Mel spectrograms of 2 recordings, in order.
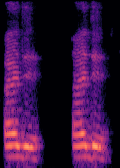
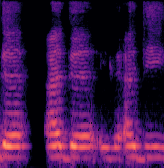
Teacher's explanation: При этом не нужно чрезмерно «дя» там говорить, как-то уже смягчать согласовками ее. На сукуне она у нас имеет «калькалю», такой быстрый звук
